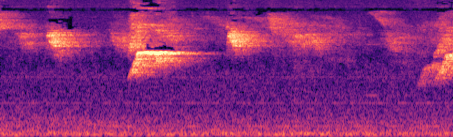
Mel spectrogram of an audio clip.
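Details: Double-collared seedeater (coleiro) kept by a breeder, classic song style: soft high notes alternating with a rising slur that flattens into a clear whistle, repeated over steady low background noise.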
